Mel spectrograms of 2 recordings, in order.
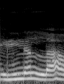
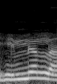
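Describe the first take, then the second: First: The word begins directly with a vowel. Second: The word begins with an h sound. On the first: The speaker calls it right. "ইল্লাল্লাহ হবে" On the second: The speaker calls it wrong. "হিল্লাল্লাহ না"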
